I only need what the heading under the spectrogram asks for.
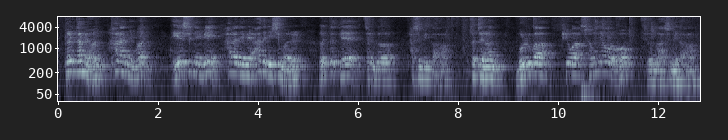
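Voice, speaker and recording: Amid audible room echo, a man with a high pitch speaks at a very slow pace with lively intonation. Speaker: pastor. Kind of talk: sermon.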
